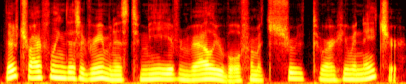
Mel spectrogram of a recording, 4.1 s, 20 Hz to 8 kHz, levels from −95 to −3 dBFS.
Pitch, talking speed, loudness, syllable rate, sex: 145 Hz, 220 wpm, -17 LUFS, 6.5 syllables/s, male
